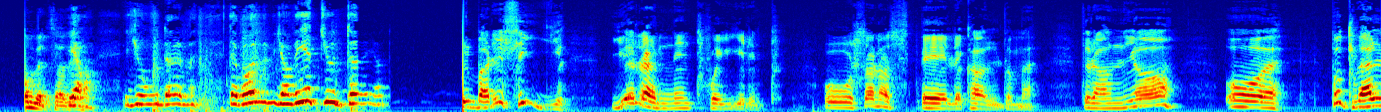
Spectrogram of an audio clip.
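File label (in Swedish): Hackås Jämtland, dialekter; Svenska sagor; Folkminnen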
